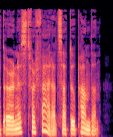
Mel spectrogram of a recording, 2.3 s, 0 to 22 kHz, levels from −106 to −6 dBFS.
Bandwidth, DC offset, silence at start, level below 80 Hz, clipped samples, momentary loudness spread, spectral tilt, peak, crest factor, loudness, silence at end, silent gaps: 17 kHz; under 0.1%; 0 s; -46 dBFS; under 0.1%; 4 LU; -5 dB/octave; 0 dBFS; 14 dB; -15 LUFS; 0.3 s; none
